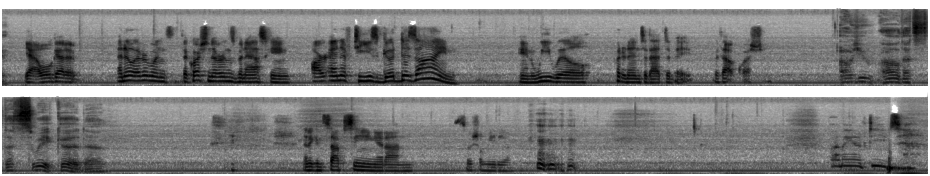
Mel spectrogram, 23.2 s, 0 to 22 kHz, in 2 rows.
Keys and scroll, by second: 2.2 z, 4.4-7.2 typing, 15.8 z, 17.2 space, 17.8 z, 19.9-21.2 typing.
